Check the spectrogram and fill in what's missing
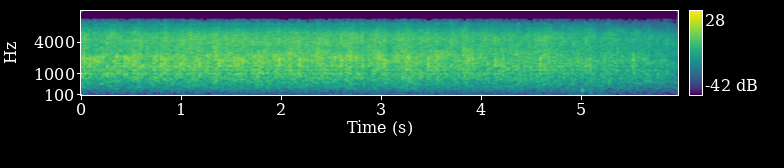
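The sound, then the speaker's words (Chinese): A crowd breaks into sustained applause, a dense, steady wash of clapping that holds at an even loudness for several seconds before easing slightly at the end. No one speaks over it. “怎么不拍手呢？”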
